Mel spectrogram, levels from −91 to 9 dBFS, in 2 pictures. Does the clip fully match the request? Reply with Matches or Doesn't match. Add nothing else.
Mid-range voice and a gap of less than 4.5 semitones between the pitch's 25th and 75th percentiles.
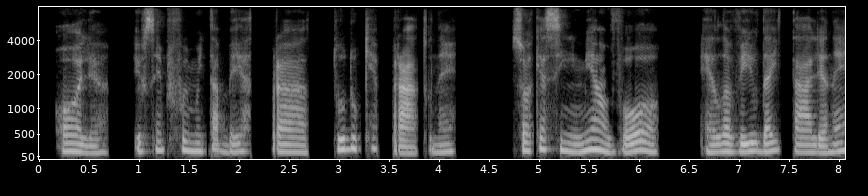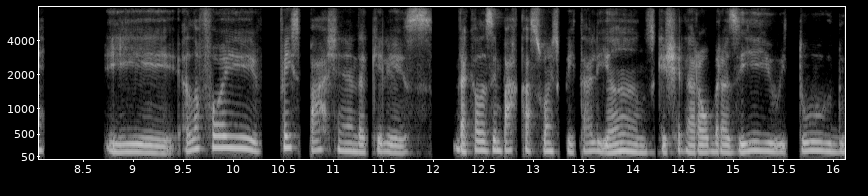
Matches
